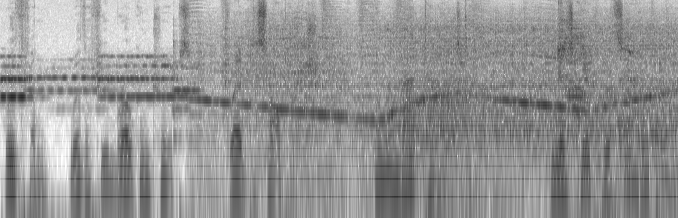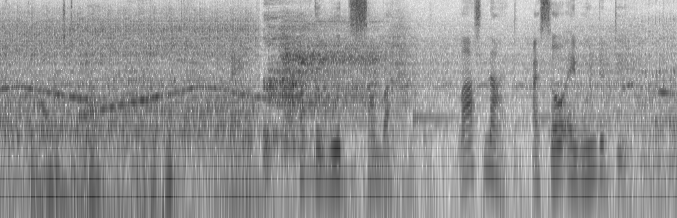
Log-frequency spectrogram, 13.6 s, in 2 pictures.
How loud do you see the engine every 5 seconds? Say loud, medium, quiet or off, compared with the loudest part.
loud, loud, medium.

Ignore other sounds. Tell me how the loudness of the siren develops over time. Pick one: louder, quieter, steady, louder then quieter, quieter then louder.
quieter.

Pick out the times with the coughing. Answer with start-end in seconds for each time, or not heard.
1.7-2.5, 5.5-6.9, 9.4-10.1.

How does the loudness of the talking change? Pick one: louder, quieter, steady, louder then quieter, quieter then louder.
steady.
